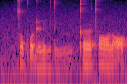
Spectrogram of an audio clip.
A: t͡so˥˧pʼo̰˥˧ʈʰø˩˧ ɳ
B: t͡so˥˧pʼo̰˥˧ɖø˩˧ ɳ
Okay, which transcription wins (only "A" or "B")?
B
